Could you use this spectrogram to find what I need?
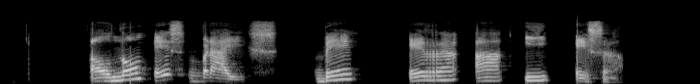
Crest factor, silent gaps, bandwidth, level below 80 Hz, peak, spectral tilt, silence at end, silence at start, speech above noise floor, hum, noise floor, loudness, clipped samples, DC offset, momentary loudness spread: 20 dB; 2.79-3.14 s, 3.62-4.08 s, 4.65-4.74 s, 5.13-5.23 s, 5.52-5.74 s; 8.2 kHz; -62 dBFS; 0 dBFS; -3.5 dB/octave; 0.8 s; 0.9 s; over 72 dB; none; under -90 dBFS; -18 LUFS; under 0.1%; under 0.1%; 7 LU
